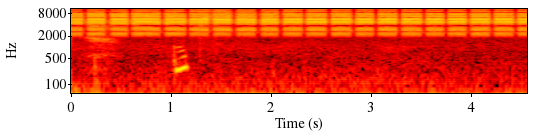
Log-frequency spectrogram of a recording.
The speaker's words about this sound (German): Ja, also für alle zu Hause gebliebenen, bisschen Entspannung. Grillen, Zirpen in der freien Natur.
